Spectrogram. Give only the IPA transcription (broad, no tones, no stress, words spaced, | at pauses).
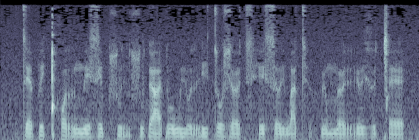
tɛ peǃʰɔrme zepsʷirsʷəɗa ɗowyʊ̯ ritozœ t͡sʰesəɪ̯ watʰøk͡pʏʊ̯mœ røɪ̯ɣøǀɛ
